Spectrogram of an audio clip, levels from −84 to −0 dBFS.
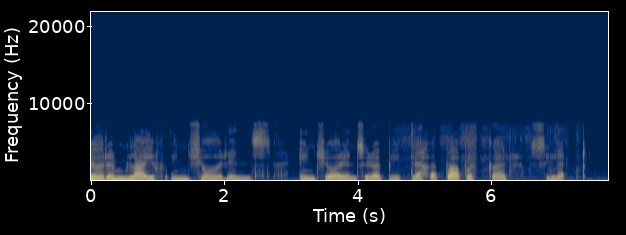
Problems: background sounds at intervals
